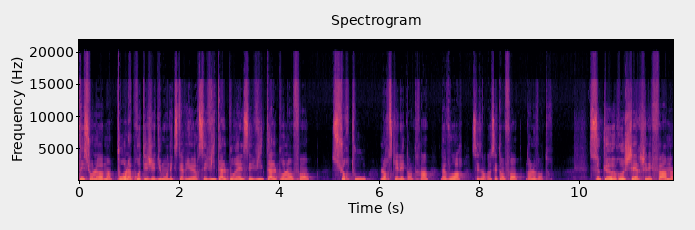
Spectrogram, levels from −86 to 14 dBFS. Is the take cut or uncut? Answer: uncut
